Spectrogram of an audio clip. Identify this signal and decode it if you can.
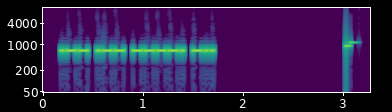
Morse code, heard as a keyed tone, about 39 wpm, 700 Hz. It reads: WW9D
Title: USA Call Signs - 4 Characters - 4x Character Spacing - 40wpm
